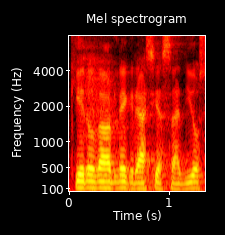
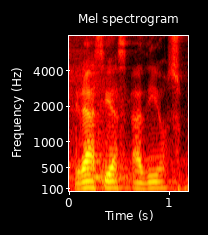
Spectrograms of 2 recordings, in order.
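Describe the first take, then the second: First: Said in the usual way. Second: "Gracias a Dios" slowed right down, each word set apart; stressed repeat. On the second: Shown as a demonstration. Speaker repeating the mother's words to the audience, slow and stressed. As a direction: lean on "Gracias a Dios" slowly so it sinks in. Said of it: "Fíjense".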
